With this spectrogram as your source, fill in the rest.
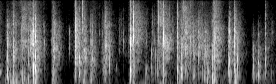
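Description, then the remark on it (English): A brown, yellow and silver packet of chocolate tea is opened, crinkling and crackling as it's handled, a steady run of irregular, bright rustling bursts with brief pauses between them, moderately loud and with no one talking. “Allow me to just open up the chocolate one here.”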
